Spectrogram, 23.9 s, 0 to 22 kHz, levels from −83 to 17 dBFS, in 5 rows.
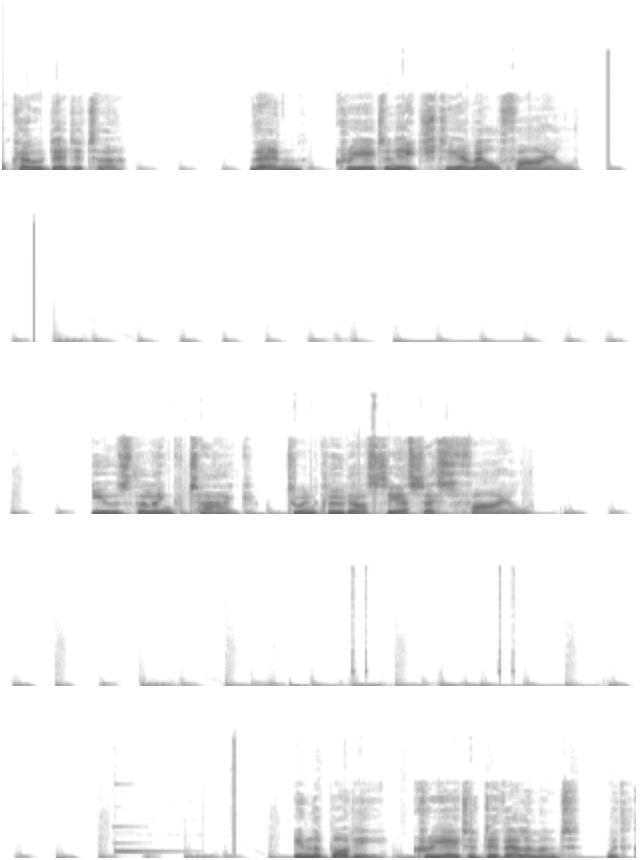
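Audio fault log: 0.18–23.81 s, word clock ticks: sharp clicks recur about every tenth of a second, around two hundred in all. The receiving device runs on its own clock, off from the sender's by something on the order of 200 parts per million. Each time the two clocks drift a sample apart, one sample is dropped or repeated and the waveform jumps. On a spectrogram these appear as evenly spaced thin vertical broadband lines. The waveform shows single-sample steps.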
